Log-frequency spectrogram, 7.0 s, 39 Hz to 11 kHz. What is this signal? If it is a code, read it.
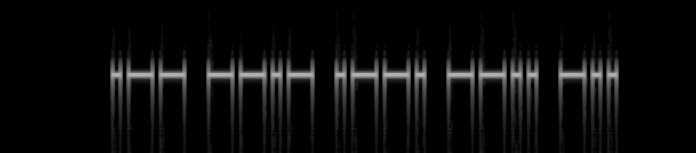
Morse code, heard as a keyed tone, about 15 wpm, 700 Hz. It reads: WQPZD
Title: Code Groups - 5 Letter:Numbers - 15wpm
